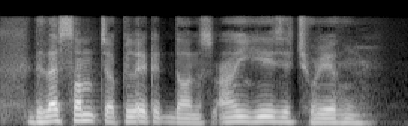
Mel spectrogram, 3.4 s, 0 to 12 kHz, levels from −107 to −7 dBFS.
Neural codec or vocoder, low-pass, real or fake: codec, 16 kHz, 0.5 kbps, FunCodec, trained on Chinese and English, 25 frames a second; 7.2 kHz; fake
